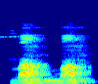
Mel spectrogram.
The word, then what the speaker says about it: bomb: What is silent letter? M. Bomb.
